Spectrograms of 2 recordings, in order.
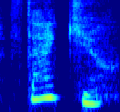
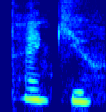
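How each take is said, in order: First: High young woman's voice, fully voiced thank you; grateful high-voiced thanks. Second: Put-on breathy whispered thank you in a high young woman's voice; weak whispered gratitude. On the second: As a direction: barely voice the thanks. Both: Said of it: "she says to Mike".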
